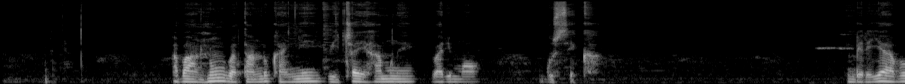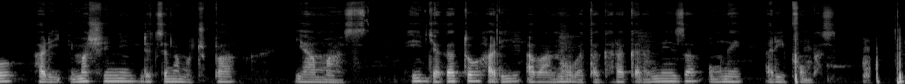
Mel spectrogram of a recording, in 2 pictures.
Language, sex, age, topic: Kinyarwanda, male, 25-35, government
